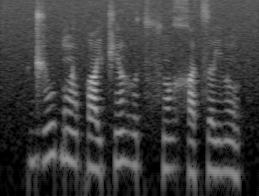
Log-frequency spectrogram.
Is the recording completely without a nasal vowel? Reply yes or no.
no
